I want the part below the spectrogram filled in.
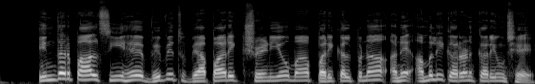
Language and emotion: Gujarati, neutral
